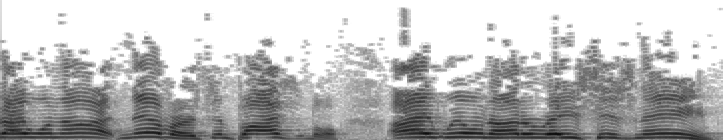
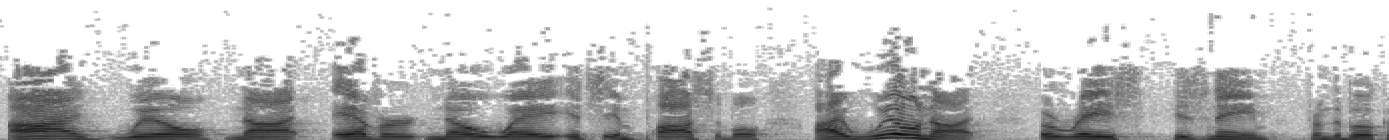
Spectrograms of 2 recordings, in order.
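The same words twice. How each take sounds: First: Much higher and louder, I will not cried out; impassioned emphasis. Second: Slow, loud, every word of I will not hammered; emphatic promise. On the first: Preacher rebutting those who hear a threat, passionate high cry. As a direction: cry the promise out as if defending it. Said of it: "He just said". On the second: Preacher to the congregation, emphatic hammered delivery. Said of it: "I'm emphasizing what is being said". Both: Shown as a demonstration.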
